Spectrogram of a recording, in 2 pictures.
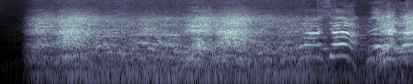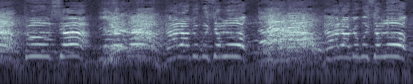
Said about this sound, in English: Hear the sound of Vietnamese protesters chanting against a Chinese oil rig in the South China Sea in territory claimed by Vietnam.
